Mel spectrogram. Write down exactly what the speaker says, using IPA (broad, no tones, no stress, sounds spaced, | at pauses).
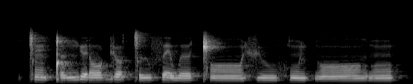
ǀ ɛ̃ ǃ ə ŋ ɾʲ ə ɾ ɔ ɡʲ ɔ ǀ ɯ f ɛ w əː ǁ ɔ̃ː xʲ u x ũ lʲ ɡ ɔ̃ː ɡ õ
